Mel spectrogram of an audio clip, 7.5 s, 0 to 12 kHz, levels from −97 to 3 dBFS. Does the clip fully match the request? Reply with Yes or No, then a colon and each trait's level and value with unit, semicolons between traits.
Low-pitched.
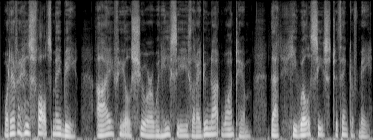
Yes: low, 130 Hz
